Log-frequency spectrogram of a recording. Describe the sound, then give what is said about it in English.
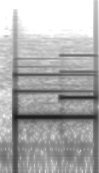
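A chime rings out to mark a change of topic: one bright struck tone with a sustained ringing hum, then a second pitch joins and rings on together with it. “Oh, that's the sound of the chimes, and that means moving on to the next topic in the TWAB.”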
